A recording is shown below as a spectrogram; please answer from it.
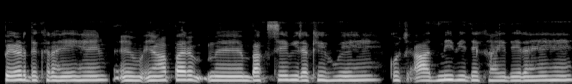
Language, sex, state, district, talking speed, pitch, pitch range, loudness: Hindi, female, Rajasthan, Churu, 200 wpm, 195 Hz, 185-200 Hz, -17 LUFS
